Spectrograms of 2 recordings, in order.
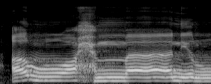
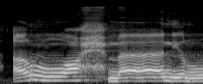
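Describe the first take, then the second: The two takes are said the same way.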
